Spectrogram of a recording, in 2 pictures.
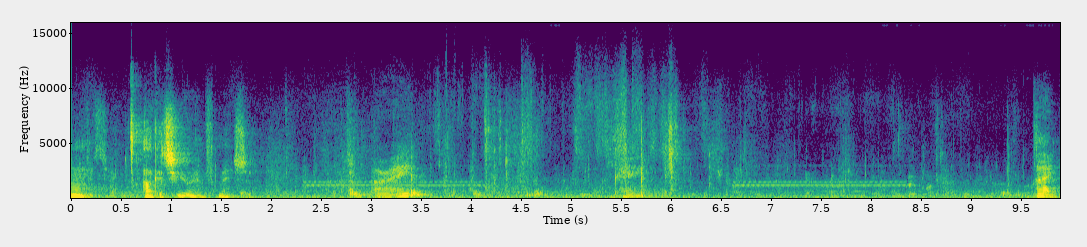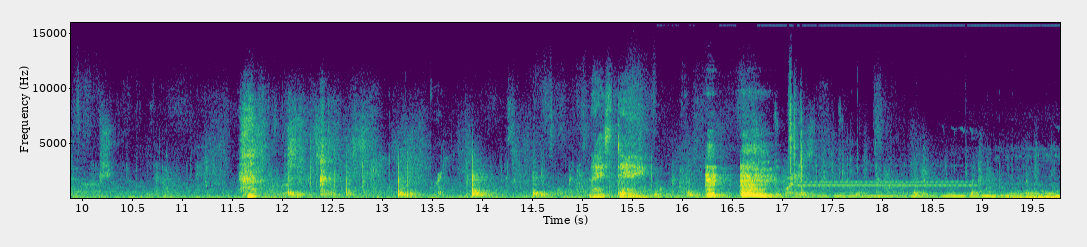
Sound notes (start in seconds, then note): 16.2 clears throat; 19.5 soft suspenseful music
